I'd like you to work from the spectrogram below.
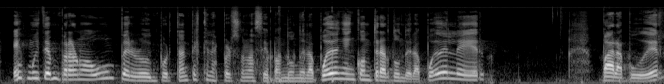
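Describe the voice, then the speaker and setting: A woman's medium-pitched voice at a fairly quick pace, full of very wide pitch swings. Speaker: communication scholar. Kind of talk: TV interview. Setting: TV studio. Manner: fast.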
